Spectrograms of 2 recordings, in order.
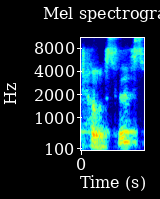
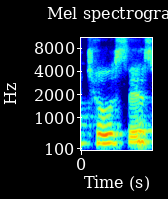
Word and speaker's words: ptosis: And if you're wondering, like, okay, do I have ptosis? What is this weird word that has a silent P at the beginning?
